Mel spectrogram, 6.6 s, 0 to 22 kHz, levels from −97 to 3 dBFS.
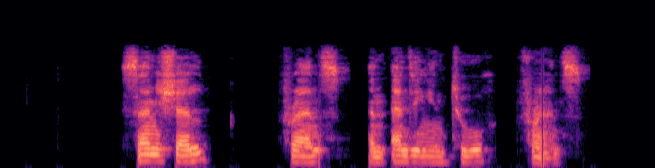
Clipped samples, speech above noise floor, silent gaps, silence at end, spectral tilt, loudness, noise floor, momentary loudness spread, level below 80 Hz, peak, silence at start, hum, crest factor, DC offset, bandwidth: under 0.1%; over 70 dB; 2.15-2.29 s, 2.39-2.77 s, 3.55-3.66 s, 5.00-5.16 s; 0.75 s; -3.5 dB/octave; -21 LUFS; under -90 dBFS; 11 LU; -60 dBFS; -4 dBFS; 1.2 s; none; 20 dB; under 0.1%; 8 kHz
